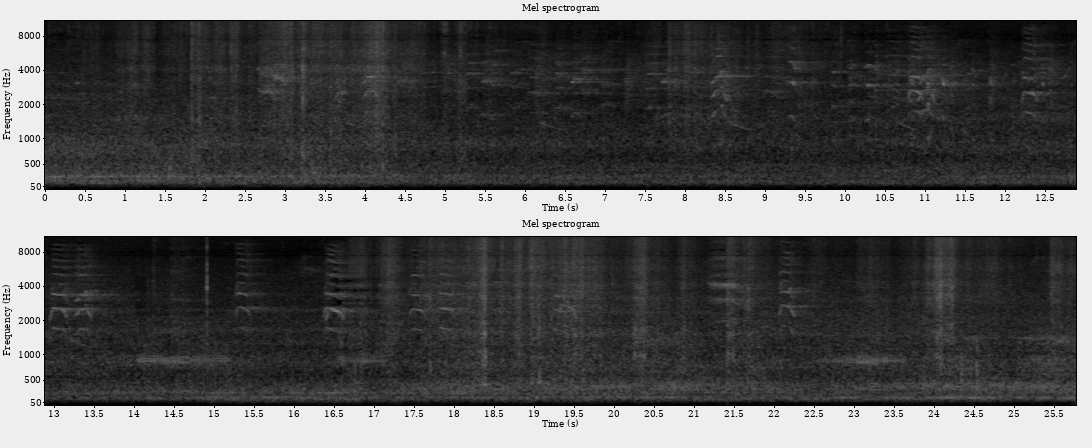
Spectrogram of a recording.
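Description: Outdoor ambience of small birds chirping over and over in short calls, with scattered clicks and rustles throughout.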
